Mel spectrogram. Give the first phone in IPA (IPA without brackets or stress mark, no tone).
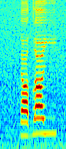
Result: ɛ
